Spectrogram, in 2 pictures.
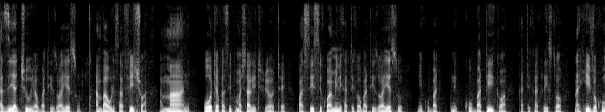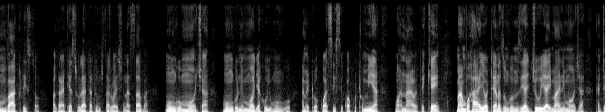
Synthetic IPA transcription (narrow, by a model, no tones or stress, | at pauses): aziad͡ʒuːjauɓatʰizɔwajɛsuambaɔulisafiʃwa̰ | amani | wɔtɛpasipɔmaʃaɾiti̥jɔjɔtʰɛ | kwasisikuaminikatikauɓatizɔwajɛsu | ni | nikʰuɓatikwa | katikakɾistɔ | nahivjɔkum̩vaːkɾistɔ | waɡaɾatiasuɾajatatum̩staliwaiʃinasaɓa | muŋɡum̩mɔʄa | muŋɡunim̩mɔʄahujumuŋɡu | amɛtuɔkɔasisikwakutumia | mwanawɛpɛkɛː | mambɔɦajajɔtɛjanazuŋɡum̩ziaʄuːjaimanimɔʄa | kati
